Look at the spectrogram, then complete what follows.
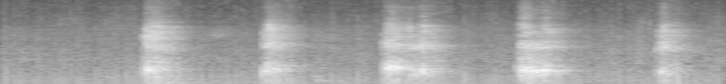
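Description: A girl coughing five times, about once a second, each cough short and sharp.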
